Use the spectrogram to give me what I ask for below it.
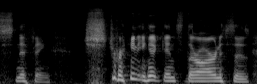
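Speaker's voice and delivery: usual speaking voice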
